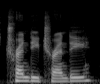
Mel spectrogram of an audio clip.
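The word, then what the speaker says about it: Trndy Trndy: And they're called, I hope I'm pronouncing it correctly, it's Trendy Trendy, which is just no vowels, Trendy, you put it together, and that's what it is.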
